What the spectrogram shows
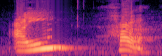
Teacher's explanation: आइन, हा, यानी कि ये वसतुल हलक, यानी कि हलक का दरमियानी हिस्सा, यानी कि नेक का हमारा जो मिड पार्ट होता है, ये वहाँ से निकलता है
